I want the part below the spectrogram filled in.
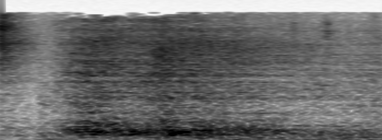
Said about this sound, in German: Jetzt, jetzt steht der Stuhl da neben dir. Jetzt zieh den mal bitte her.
